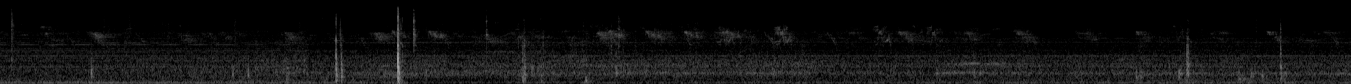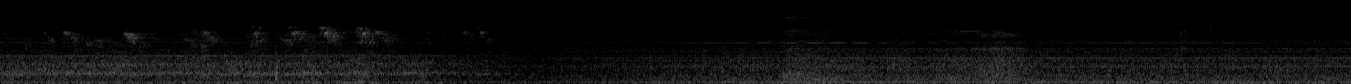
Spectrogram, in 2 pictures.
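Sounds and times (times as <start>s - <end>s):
small birds chirping: 0.0s - 18.8s.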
